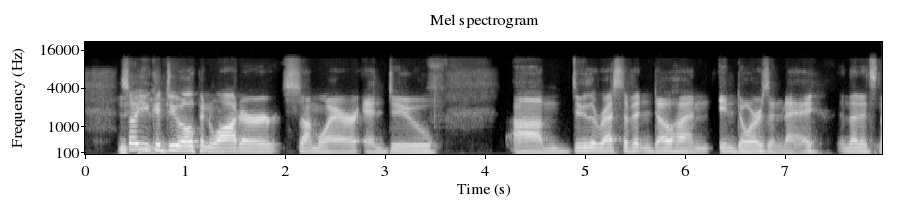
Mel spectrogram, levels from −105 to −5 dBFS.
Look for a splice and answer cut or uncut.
uncut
